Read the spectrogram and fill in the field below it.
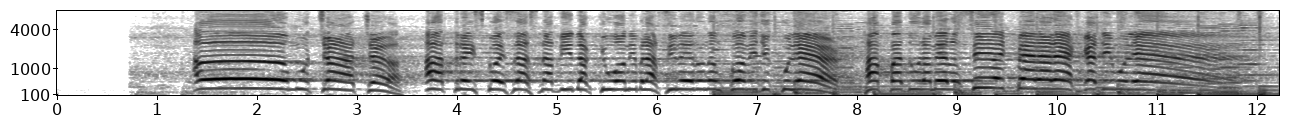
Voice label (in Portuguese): Versos narrados, Rodeios; Esportes; perereca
